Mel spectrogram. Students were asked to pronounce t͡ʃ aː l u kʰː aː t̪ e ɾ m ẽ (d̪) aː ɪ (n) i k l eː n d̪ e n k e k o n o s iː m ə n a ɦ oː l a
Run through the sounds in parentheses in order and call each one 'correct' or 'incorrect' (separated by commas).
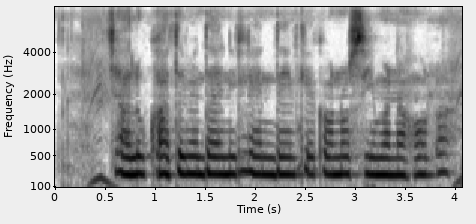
correct, correct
